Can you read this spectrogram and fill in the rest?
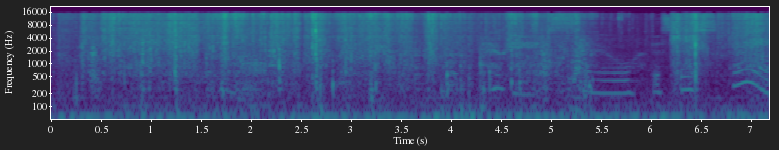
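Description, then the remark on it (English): A rough, ripping scrape of cardboard as the tear tab on a Magic Keyboard box is torn open, fairly loud, with crinkly handling noise throughout; a voice briefly speaks near the end. “This is the magic keyboard, and it also has the little tear tab.”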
